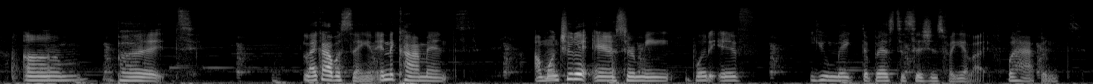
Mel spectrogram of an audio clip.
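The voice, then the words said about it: Emotional, choked-up voice. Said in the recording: “I'm getting emotional. That's why I sound like this.”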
